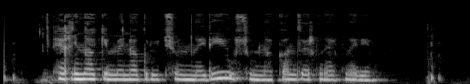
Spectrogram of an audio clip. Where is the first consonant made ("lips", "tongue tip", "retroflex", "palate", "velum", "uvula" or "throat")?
throat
